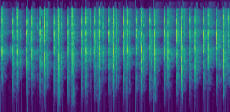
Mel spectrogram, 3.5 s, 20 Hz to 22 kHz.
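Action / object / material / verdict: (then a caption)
shake / paint marker with mixing ball / plastic / none. A green medium-tip PCA paint marker is shaken, rattling the paint canister (mixing ball) inside, which shows it is a paint pen with a canister in it. About 23 quick, sharp, bright clicks come in a fast, somewhat uneven rhythm, each dying away almost instantly with no low end.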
